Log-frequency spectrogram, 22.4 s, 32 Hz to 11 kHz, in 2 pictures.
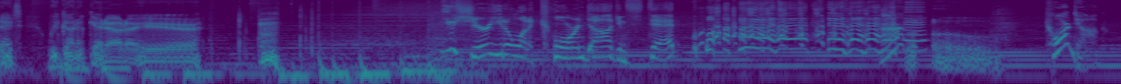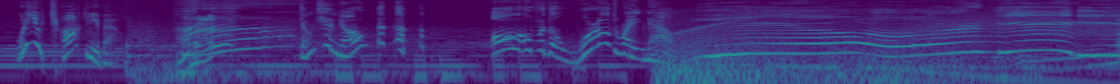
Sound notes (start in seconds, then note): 2.1 footsteps approaching; 6.9 laughing; 15.0 chuckling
